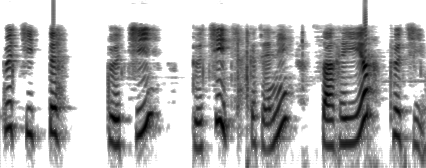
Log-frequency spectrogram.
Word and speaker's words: petite: دونك بالنسبة لpetit ما كنطقوش تي، وفي الفيمينا كنطقوها، كنقول petite.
